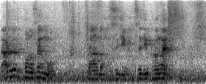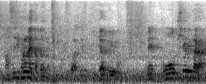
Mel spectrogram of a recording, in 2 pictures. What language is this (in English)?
Japanese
